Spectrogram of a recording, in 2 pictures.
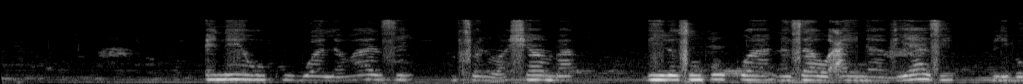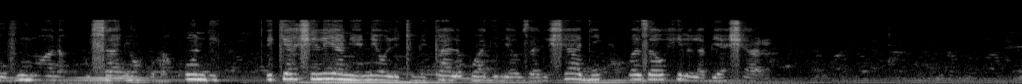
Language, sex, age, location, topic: Swahili, female, 25-35, Dar es Salaam, agriculture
